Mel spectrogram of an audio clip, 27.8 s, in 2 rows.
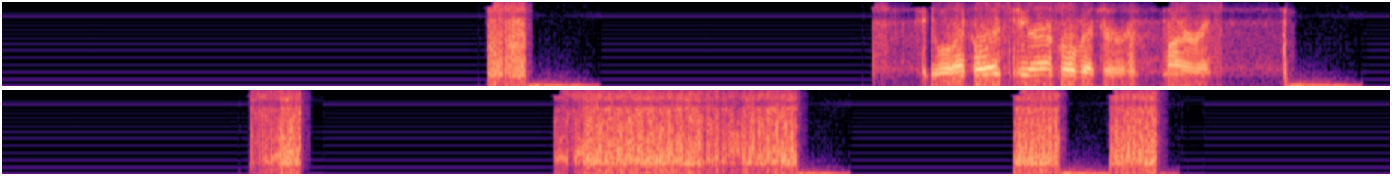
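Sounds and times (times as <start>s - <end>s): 
faint steady whine: 0.0s - 27.7s
radio transmission scatter static bursts: 4.9s - 6.0s, 8.7s - 13.6s, 16.4s - 16.9s, 19.4s - 22.4s, 24.0s - 25.6s
speech: 9.2s - 12.2s.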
